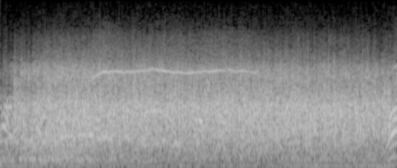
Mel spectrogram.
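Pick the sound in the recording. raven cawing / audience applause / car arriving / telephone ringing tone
audience applause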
